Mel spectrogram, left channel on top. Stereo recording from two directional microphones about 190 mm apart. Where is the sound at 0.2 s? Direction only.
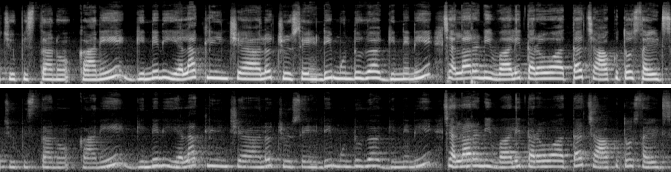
40° left (ahead or behind).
